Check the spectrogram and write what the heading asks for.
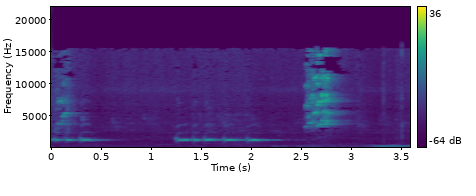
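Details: Two quick rolling bursts of pulsed cooing notes from an actively singing local zebra dove, followed by a loud high chirp from another small bird and a low steady hum.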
